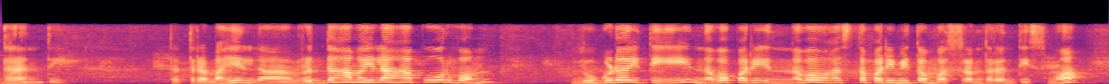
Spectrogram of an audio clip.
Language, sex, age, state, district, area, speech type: Sanskrit, female, 45-60, Maharashtra, Nagpur, urban, spontaneous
